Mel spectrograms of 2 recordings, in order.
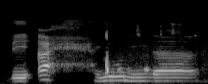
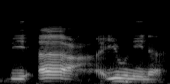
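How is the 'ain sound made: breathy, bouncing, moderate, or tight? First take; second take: breathy; moderate. First: The 'ain sound is breathy with escaping air. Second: The 'ain sound is moderate, voiced and smooth. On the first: The speaker calls it wrong. "Atau dibaca hamas" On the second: The speaker calls it right. "yang benar tawassut. Tidak qalqalah, tidak uh, hamas, tapi jahar"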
